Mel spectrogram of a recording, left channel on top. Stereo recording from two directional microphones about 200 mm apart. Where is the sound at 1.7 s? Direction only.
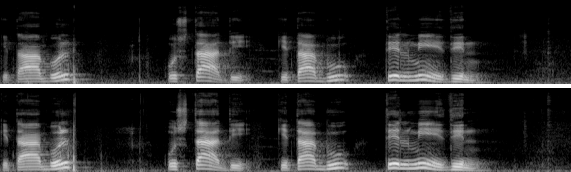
55° right (ahead or behind).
